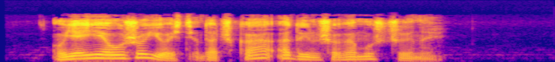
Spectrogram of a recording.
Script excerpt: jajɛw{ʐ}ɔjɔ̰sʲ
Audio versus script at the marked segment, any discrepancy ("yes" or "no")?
no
